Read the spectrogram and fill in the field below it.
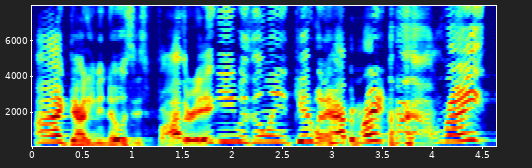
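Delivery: high, loud chatter; high giddy woman. A narrator's reading. Loretta guessing to Iggy, high and loud. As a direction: gossip eagerly.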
